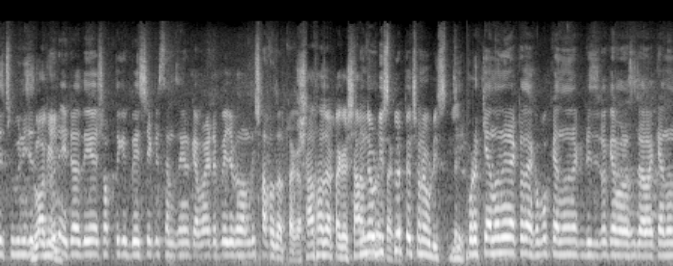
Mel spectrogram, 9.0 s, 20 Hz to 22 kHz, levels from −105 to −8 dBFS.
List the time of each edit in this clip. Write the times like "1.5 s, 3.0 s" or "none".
none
